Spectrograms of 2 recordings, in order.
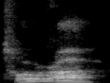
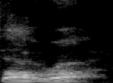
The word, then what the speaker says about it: Thawrah: books of the bible they call it torah okay but this is the proper way to say this word it's all raw okay and it means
